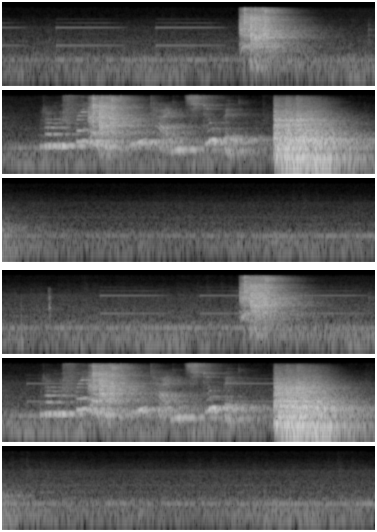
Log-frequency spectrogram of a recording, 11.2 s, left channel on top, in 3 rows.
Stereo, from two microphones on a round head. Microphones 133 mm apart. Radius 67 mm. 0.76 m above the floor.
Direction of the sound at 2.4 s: 15° left (ahead or behind).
